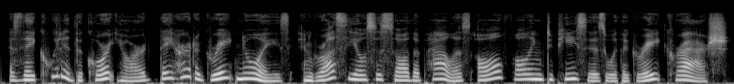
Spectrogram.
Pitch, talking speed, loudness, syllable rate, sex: 215 Hz, 190 wpm, -17 LUFS, 4.6 syllables/s, female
